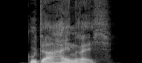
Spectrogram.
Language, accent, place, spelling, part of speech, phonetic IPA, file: German, Germany, Berlin, Guter Heinrich, phrase, [ˌɡuːtɐ ˈhaɪ̯nʁɪç], De-Guter Heinrich.ogg
- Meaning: Good King Henry, Lincolnshire spinach (perennial plant)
